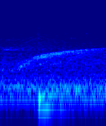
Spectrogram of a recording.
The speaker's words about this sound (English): You may have heard the siren in the background.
